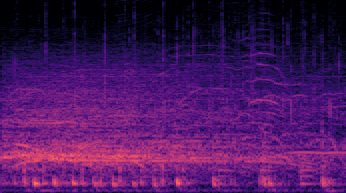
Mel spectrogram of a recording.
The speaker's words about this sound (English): Pretty sure I saw quite a few of you cheering for all three of those Blue Walks amounts.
